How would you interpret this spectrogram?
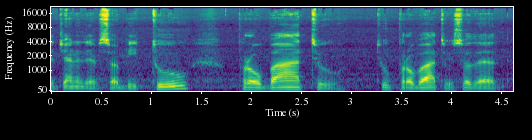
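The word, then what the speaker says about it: προβάτου: over 3 syllables, but as soon as this becomes the diphthong omicron upsilon in the genitive, tu probatu, then that kind of yanks over the accent. The stress has to be now over the second syllable, probatu.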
